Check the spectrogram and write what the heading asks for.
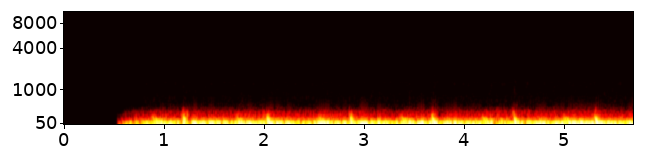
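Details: Normal heart sounds of an adult man recorded with a DIY electronic stethoscope (stethoscope plus lavalier condenser microphone): regular paired lub-dub S1 and S2, about 73 beats a minute over a steady low hum.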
